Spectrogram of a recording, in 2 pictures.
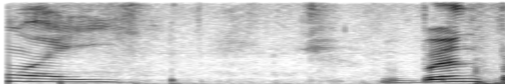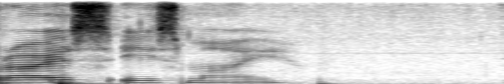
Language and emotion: Russian, neutral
